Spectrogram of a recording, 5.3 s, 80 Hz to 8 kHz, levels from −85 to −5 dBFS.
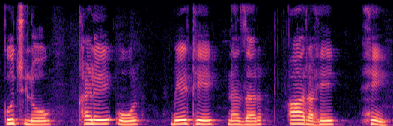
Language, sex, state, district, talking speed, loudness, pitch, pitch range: Hindi, female, Madhya Pradesh, Bhopal, 105 wpm, -14 LUFS, 220 Hz, 210-235 Hz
